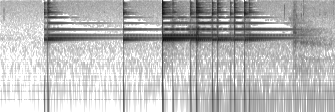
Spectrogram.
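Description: A Baccarat crystal glass, which contains metal, is struck several times, each tap ringing out with a clear, bright, sustained tone; two spaced taps, then a quicker cluster of clinks, fairly loud, with no talking.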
